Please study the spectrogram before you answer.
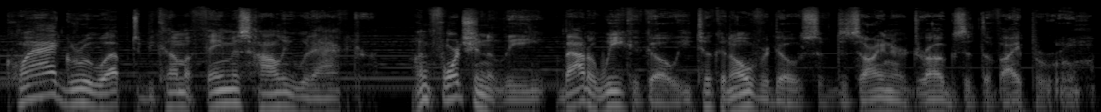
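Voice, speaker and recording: A low, wistful narrator. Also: male voice, big pitch swings, fairly quick, faint music behind. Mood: reflective. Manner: reflective storytelling narration. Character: wistful grown man narrating boyhood memories.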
